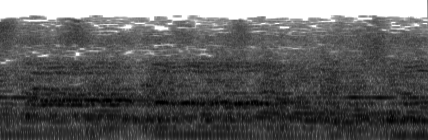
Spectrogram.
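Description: A Christmas song with a choir singing held notes over instrumental backing.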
